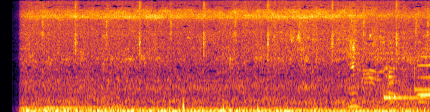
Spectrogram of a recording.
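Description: Steady low engine and road rumble heard from inside the cab of a moving vehicle.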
